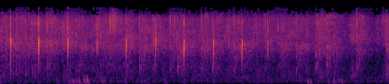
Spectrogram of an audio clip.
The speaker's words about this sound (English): This is a wonderful time to be here and for you to be in this church. Amen. Let, us give the Lord an applause offering.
